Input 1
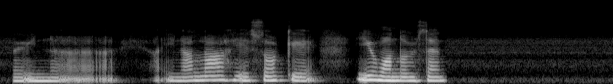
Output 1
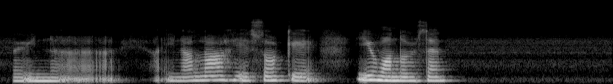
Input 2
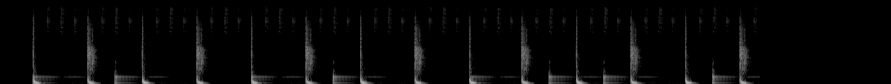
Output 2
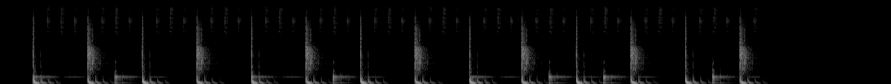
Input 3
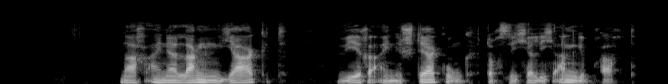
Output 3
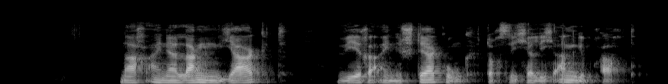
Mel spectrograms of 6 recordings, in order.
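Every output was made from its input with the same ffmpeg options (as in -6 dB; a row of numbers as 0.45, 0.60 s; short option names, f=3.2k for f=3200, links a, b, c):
-filter_complex "[0:a]lowshelf=f=150:g=-9,asplit=2[a][b];[b]adelay=74,lowpass=f=880:p=1,volume=-14dB,asplit=2[c][d];[d]adelay=74,lowpass=f=880:p=1,volume=0.35,asplit=2[e][f];[f]adelay=74,lowpass=f=880:p=1,volume=0.35[g];[c][e][g]amix=inputs=3:normalize=0[h];[a][h]amix=inputs=2:normalize=0"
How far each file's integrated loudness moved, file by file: -2.5, -4.0, -1.5 LU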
